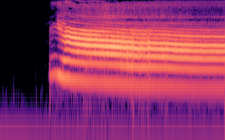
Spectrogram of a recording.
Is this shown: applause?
no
